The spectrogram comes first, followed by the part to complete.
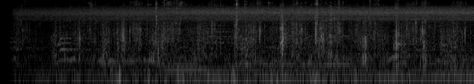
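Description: Footsteps on a dirt forest trail, about two steps a second, over a steady high hiss.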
